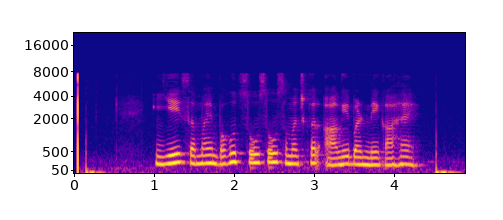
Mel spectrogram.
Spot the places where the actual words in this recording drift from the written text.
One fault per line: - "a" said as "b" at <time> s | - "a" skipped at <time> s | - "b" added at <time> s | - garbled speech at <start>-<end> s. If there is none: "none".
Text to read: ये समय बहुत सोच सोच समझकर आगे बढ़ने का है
none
